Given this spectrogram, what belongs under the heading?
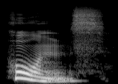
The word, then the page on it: horns: British English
